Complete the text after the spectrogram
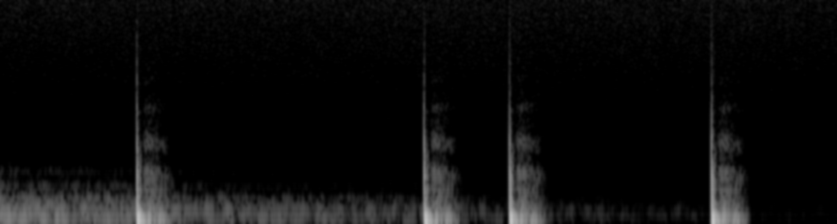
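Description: Short menu clicks sound a few times.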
